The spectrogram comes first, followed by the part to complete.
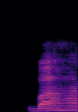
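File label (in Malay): "bahasa", Malay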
